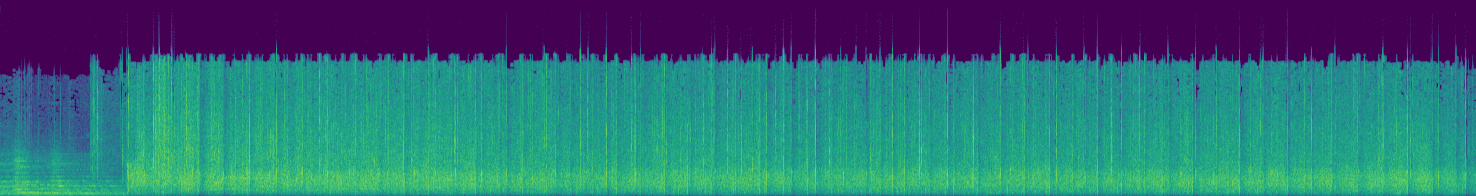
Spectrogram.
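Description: Tango music ends about a second and a half in, and the audience breaks into steady applause.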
